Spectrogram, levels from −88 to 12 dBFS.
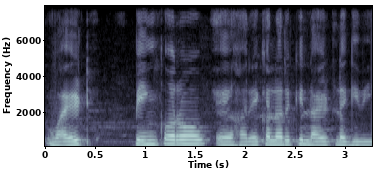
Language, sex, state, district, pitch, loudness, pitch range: Hindi, female, Bihar, Samastipur, 210 Hz, -16 LUFS, 195-230 Hz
